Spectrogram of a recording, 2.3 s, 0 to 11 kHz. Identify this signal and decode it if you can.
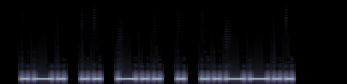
Morse code, heard as a keyed tone, about 30 wpm, 700 Hz. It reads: RIDE?
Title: Sentences from Top 1200 Words 30wpm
